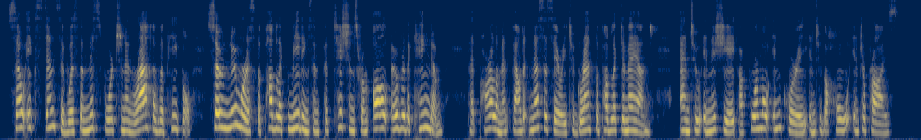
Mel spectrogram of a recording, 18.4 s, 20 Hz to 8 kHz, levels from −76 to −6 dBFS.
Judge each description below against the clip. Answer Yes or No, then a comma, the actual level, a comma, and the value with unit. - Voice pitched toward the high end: Yes, high, 245 Hz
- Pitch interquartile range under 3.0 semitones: No, average, 4.1 semitones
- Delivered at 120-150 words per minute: Yes, average, 140 wpm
